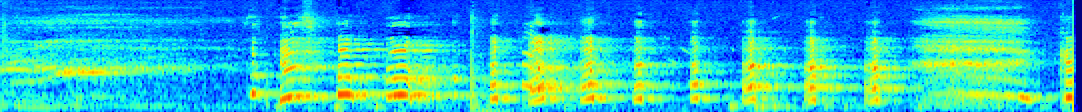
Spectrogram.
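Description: Another young woman laughs, close by.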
